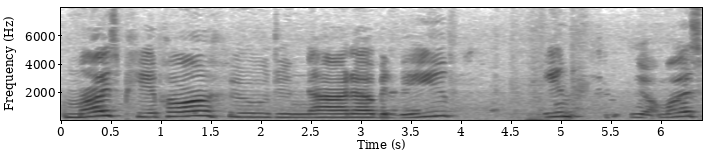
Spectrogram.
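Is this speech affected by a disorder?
Yes: Down syndrome; present since birth.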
